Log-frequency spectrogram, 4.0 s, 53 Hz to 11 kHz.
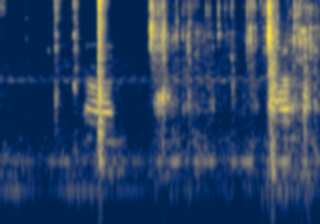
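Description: A few short hissing spritzes from a trigger spray bottle of 70% isopropyl alcohol. Near the end, a plastic bag of grain spawn crinkles as it is picked up and handled.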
